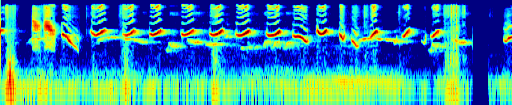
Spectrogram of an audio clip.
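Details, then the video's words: Iora (cipoh or sirtu), male and female, deliver a steady run of sharp, slurred whistles, about two or three each second, some dipping lower, in a quiet setting. "Suara Burung cipoh/sirtu jantan dan betina gacor!"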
